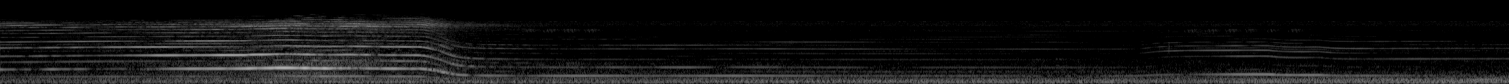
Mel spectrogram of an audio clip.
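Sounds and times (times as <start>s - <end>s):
aircraft motor whining: 0.0s - 15.0s.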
